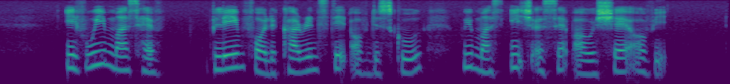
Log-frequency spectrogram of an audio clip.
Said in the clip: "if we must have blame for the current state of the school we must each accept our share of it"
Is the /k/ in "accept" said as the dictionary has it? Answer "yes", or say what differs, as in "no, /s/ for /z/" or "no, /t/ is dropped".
no, /k/ is dropped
